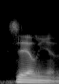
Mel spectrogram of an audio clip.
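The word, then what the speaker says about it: Zaillian: How do you pronounce it again? Steve? Zalian.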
